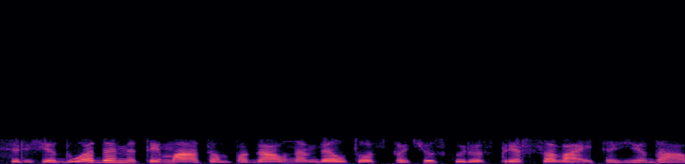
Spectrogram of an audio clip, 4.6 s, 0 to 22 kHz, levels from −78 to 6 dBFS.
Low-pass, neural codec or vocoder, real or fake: 3.6 kHz; vocoder, 44.1 kHz, 80 mel bands, Vocos; fake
